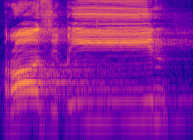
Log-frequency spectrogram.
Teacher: را کو ایک الف کی مقدار کھینچ کے پڑھا جائے گا · زا کے نیچے زیر جلدی پڑھا جائے گا، قاف یا زیر کی، یا مدہ اس کو کھینچ کے پڑھیں گے. آگے نون ساکن ہے وہ حالت وقف تو یہاں مد عارض ہے.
